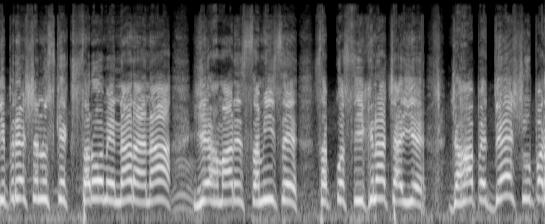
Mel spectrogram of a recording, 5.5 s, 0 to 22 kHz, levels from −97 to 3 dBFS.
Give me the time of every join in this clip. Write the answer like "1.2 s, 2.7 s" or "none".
none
